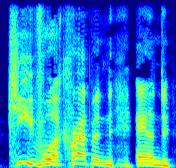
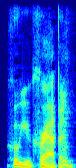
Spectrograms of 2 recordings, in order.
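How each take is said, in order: First: Put-on slow French accent. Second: Said in the usual way. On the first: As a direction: ask it like a mock Frenchman, slowly. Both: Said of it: "only one of which you will understand".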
